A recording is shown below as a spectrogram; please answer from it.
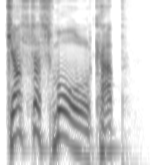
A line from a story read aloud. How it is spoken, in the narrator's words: said Carrot firmly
